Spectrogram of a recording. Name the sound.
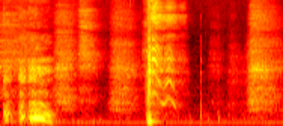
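sneeze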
